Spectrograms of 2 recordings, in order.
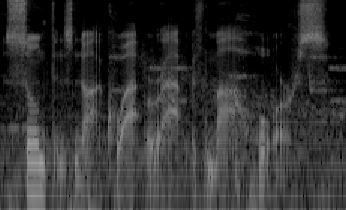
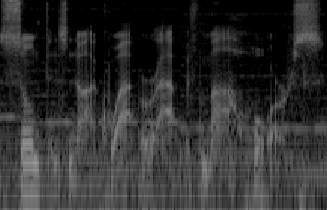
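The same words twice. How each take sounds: First: The line is said very loudly. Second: The line is said loudly.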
